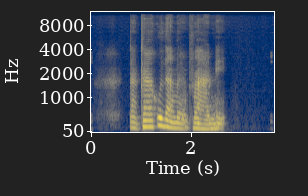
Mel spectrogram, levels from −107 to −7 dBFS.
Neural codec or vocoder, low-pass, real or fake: codec, 24 kHz, 0.9 kbps, WavTokenizer, medium music audio release; 10.8 kHz; fake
